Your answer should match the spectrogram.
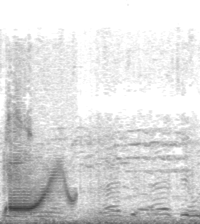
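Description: A loud, pitched whoop that holds briefly, then glides sharply upward and ends within a second. It sits over a low rumble inside the bus.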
